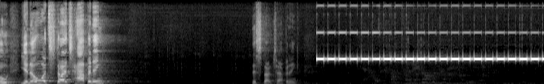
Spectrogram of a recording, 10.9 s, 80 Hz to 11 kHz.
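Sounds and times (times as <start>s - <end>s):
speech: 0.0s - 2.2s, 5.0s - 6.0s
shrill electronic alarm beeping: 6.3s - 10.8s.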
